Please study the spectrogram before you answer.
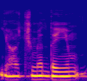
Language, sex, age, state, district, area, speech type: Kashmiri, male, 18-30, Jammu and Kashmir, Pulwama, rural, spontaneous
